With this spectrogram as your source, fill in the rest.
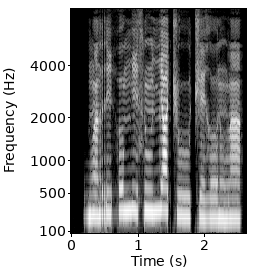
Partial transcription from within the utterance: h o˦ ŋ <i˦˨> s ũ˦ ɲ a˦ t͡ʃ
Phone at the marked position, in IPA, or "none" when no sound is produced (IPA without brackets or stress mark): i˦˨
